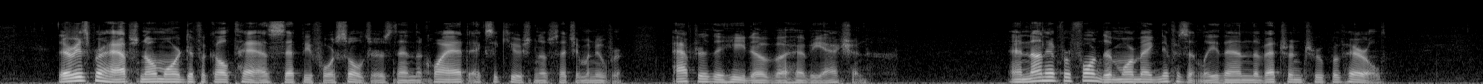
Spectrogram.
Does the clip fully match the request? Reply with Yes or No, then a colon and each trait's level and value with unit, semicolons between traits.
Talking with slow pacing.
No: average, 155 wpm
